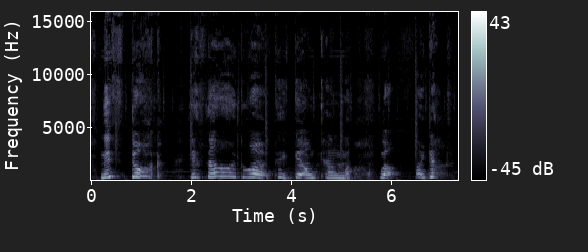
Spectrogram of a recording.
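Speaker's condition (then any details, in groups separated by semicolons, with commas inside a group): Cerebral palsy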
